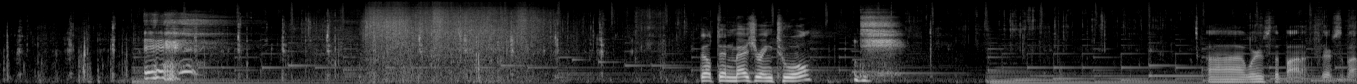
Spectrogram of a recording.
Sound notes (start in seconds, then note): 0.0 Labrador munching; 1.4 woman laughing; 8.5 woman chuckles; 9.7 mellow music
